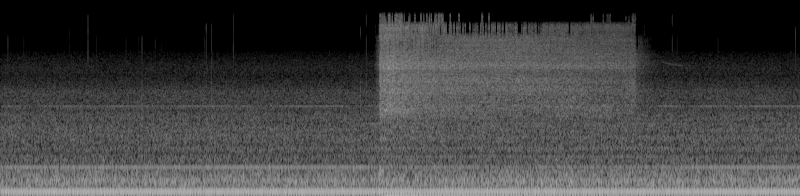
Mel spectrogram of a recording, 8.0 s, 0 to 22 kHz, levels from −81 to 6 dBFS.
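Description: Throughout the audio, the top end stops at 17 kHz and a gritty, coarse texture sits on the sound, the likely result of Bluetooth SBC compression. Starved of bits, the codec quantises its sub-bands roughly, which fits a low bitrate around 96 kbps.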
